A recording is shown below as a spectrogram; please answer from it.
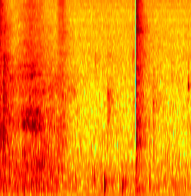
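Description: A cat eating a scrap of chicken ham off a wooden floor: a few faint, short clicks of chewing, one at the start and two more near the end.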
